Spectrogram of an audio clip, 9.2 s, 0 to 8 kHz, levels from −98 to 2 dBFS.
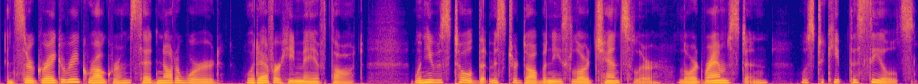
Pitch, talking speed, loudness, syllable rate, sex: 170 Hz, 190 wpm, -20 LUFS, 4.9 syllables/s, female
